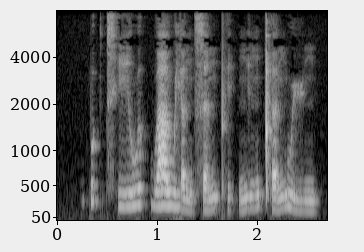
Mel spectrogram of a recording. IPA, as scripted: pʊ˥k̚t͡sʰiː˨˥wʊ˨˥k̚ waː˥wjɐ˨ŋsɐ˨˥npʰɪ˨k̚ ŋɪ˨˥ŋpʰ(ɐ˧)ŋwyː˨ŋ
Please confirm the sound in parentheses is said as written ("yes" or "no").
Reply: no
